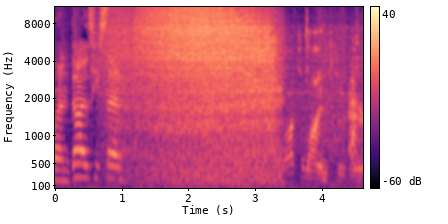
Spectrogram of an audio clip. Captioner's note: burner roars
